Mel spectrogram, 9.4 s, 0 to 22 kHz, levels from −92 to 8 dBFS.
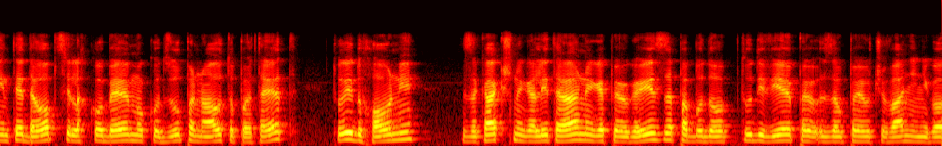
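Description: A speech clip with short concealed packet loss at 1.17 to 1.21 s: about 20 ms of audio never arrived, and the receiver extrapolated the preceding sound to cover the gap, leaving a brief smear. The call-codec path caps the audio at 8 kHz, consistent with Opus at around 32 kbps.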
